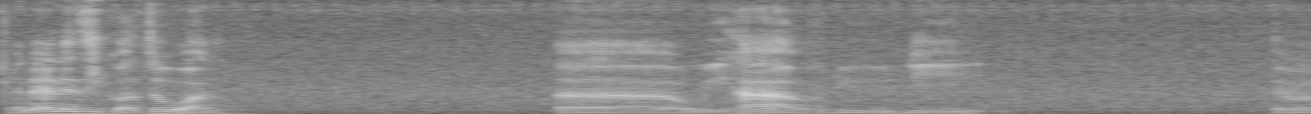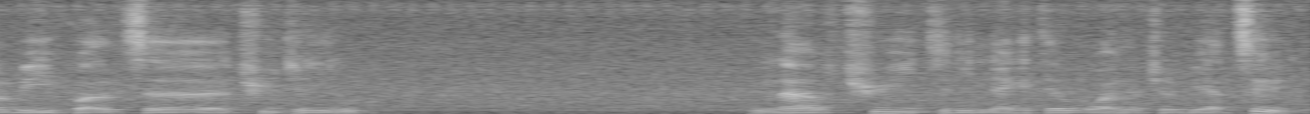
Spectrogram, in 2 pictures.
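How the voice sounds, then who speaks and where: A man with a Trinidadian accent tutors maths on a casual livestream study session, chatting with viewers between steps. His voice is fairly low and slow, with frequent pauses, and the sound is roomy over a noisy background. He's relaxed and chatty, reading chat aloud as he works through problems.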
